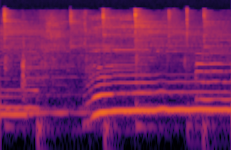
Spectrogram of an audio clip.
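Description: Live band music with drum kit and guitar, built on long sustained notes. About a second in, a note slides up in pitch and is held, and the music grows louder.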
